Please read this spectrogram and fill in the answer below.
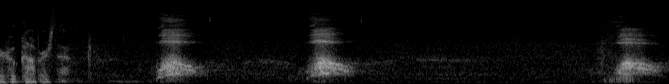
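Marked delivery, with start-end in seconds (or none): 1.5-6.6 awed whoa. Real, not acted. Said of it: "awed pause in sermon".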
